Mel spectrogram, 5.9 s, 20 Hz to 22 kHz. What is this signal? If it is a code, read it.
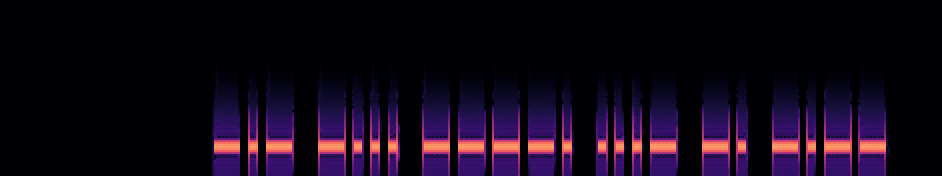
Morse code, heard as a keyed tone, about 22 wpm, 700 Hz. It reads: KB9VNY
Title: USA Call Signs Repeated 3x 22wpm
